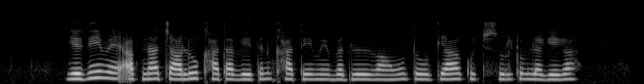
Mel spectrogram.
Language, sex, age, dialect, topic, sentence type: Hindi, female, 18-24, Garhwali, banking, statement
